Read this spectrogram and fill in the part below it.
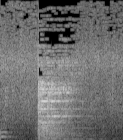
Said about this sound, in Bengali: এবার পেঁয়াজটা একটুখানি নেড়ে নিয়েছি, দেখতেই পাচ্ছ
